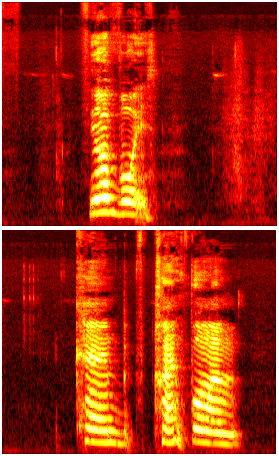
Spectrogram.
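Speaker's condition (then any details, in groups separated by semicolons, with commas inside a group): Cerebral palsy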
